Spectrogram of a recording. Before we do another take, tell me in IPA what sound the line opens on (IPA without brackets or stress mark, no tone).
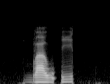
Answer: b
